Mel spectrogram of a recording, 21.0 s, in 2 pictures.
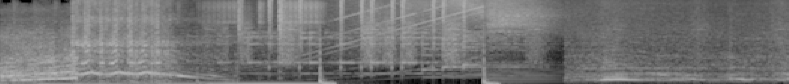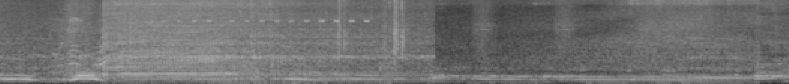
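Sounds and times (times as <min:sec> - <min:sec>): car engine revving: 0:00.0 - 0:02.9, 0:07.5 - 0:21.0.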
